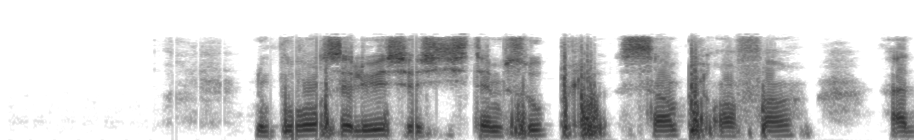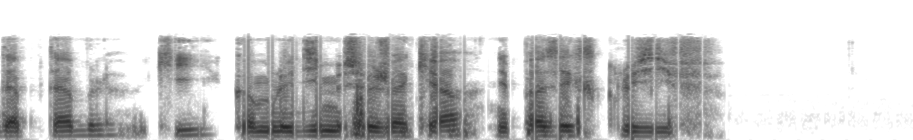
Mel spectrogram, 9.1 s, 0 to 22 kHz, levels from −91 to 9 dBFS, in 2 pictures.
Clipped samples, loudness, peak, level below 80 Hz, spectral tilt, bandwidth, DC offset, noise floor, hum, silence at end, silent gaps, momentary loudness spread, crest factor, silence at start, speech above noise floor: under 0.1%; -14 LUFS; -2 dBFS; -50 dBFS; -3 dB/octave; 7.8 kHz; under 0.1%; -83 dBFS; none; 1 s; none; 11 LU; 14 dB; 1.3 s; 68 dB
